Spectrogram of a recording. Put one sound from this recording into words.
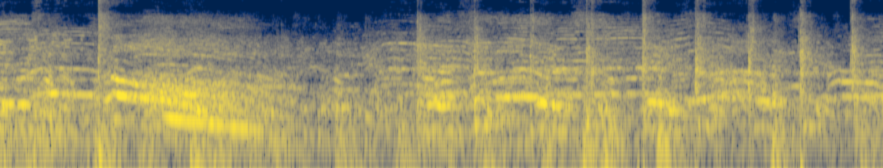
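Bodies thud onto a wrestling ring's canvas.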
